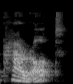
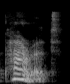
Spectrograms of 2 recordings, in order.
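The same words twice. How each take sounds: First: The second syllable's vowel is fully pronounced. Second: The second syllable's vowel is swallowed. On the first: The speaker calls it wrong. "We don't go parrot or button" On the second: The speaker calls it right. "that's when we usually swallow the second one"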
